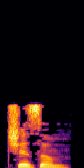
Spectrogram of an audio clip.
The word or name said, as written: chisholm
